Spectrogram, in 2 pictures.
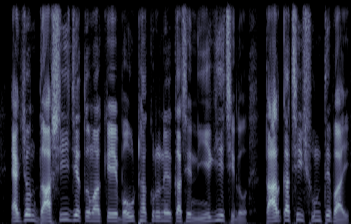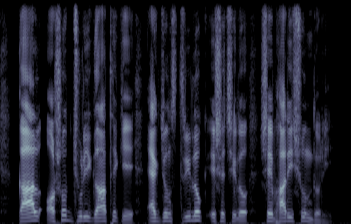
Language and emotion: Bengali, neutral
